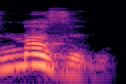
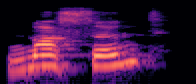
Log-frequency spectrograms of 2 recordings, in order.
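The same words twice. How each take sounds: First: MUSTN'T with z, MUZ-unt; Polish-style Z error. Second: MUSTN'T with s, MUSS-unt; English S in MUSTN'T. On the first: Teacher showing how it is mispronounced, wrong z sound. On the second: Teacher modelling English for Polish learners, correct s sound. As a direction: say MUSTN'T with a hissing s. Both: Shown as a demonstration. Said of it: "is mispronounced as mustn't".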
